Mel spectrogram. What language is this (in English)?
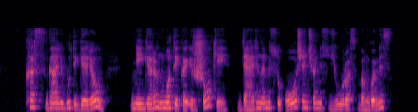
Lithuanian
